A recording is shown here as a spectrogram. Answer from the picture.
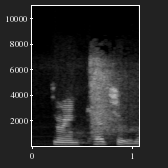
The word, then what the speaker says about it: Souren Khetcho: Souren Khetcho, right? – That's correct.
